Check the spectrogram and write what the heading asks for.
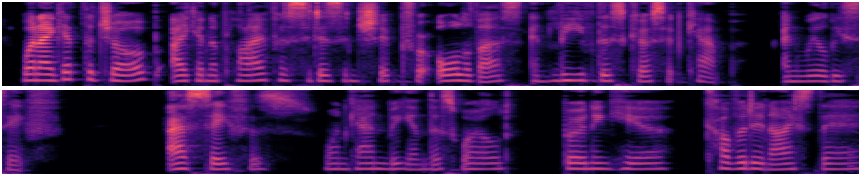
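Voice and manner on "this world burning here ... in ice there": ordinary delivery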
